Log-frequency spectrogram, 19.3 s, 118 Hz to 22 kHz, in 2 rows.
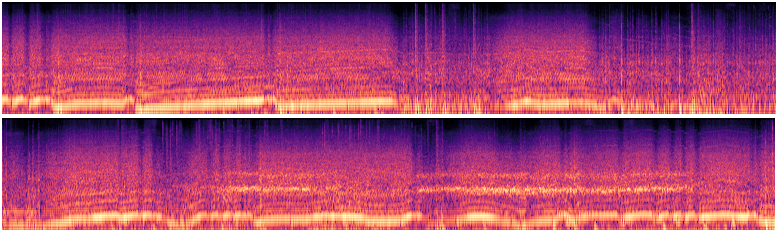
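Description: Ford Racing Puma car in the Forza Horizon 4 racing game, driven hard on pavement: a steady loud engine drone rises and falls through gear changes, with tire squeal and skidding through corners across the whole stretch.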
